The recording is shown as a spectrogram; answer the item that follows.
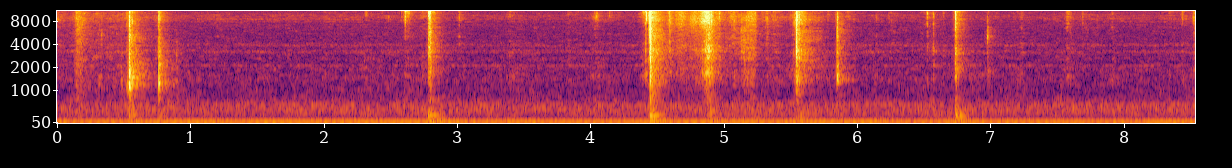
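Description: Scissors snip out paper pieces in a quiet room, a few faint, sharp cuts and clicks spaced irregularly over a low steady hum.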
